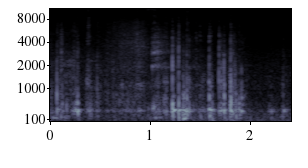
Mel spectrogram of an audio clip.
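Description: A cordless impact wrench rattles in short bursts.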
